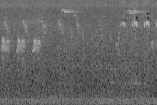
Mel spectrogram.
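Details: Common kingfisher chick waiting for its mother to return: three short buzzy mid-high notes in quick succession, a pause, then thin sharp high peeps repeated near the end over soft background hiss.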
